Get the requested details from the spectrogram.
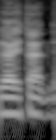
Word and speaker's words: Gaitan: Like, if, for example, I go to the class and be like, oh, hi, my name is Israel Gayton and blah, blah, blah. He'd be like, no, say it right. And I'm like, what? My name is Israel Gayton. No, say it right. Israel Gaitan. There you go.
